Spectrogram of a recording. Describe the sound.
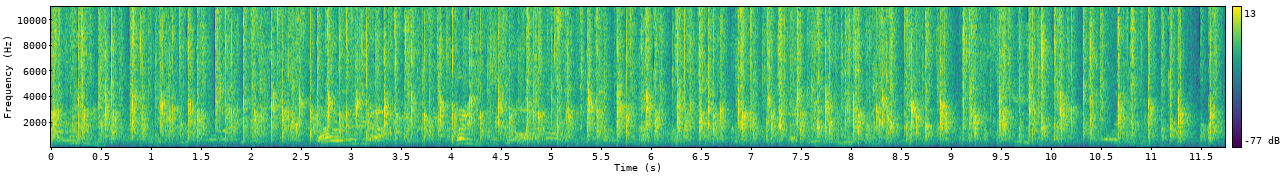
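An audience claps in praise to God, dense and sustained applause for several seconds, with scattered voices and cheers mixed in beneath the steady patter of hands.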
